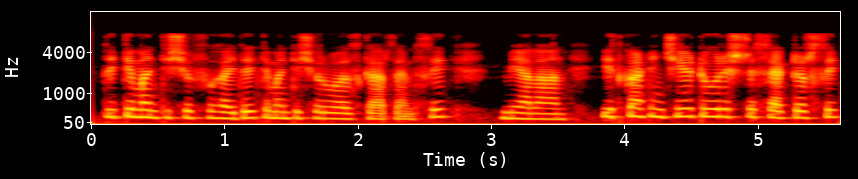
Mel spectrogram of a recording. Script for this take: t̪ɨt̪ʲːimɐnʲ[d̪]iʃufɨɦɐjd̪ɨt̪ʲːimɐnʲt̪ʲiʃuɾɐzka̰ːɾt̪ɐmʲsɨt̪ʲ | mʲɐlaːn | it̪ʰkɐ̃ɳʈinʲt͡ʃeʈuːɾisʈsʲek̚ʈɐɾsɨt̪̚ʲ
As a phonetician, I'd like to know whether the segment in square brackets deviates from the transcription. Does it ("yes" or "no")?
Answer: yes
